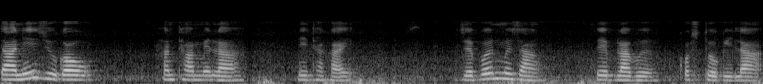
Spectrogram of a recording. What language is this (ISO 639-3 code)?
brx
